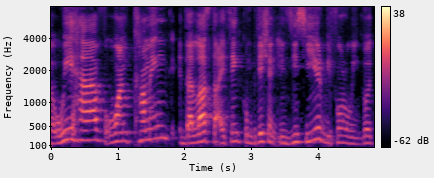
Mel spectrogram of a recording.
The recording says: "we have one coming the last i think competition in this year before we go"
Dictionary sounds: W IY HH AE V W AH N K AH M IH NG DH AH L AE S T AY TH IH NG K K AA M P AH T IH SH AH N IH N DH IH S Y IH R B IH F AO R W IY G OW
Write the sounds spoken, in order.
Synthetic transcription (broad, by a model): W IY HH AE V W AH N K AH M IH NG DH AH L AE S T AY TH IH NG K K AA M P AH T IH SH AH N IH N DH IH S Y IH R B IH F AO R W IY G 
